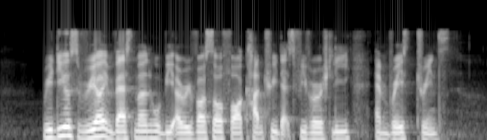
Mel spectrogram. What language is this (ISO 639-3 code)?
eng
